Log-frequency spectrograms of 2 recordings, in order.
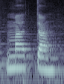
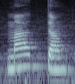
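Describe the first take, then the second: Both takes have the same delivery.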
